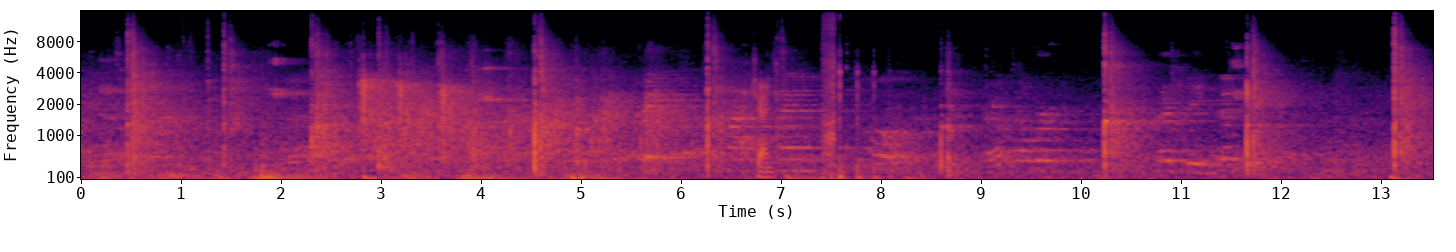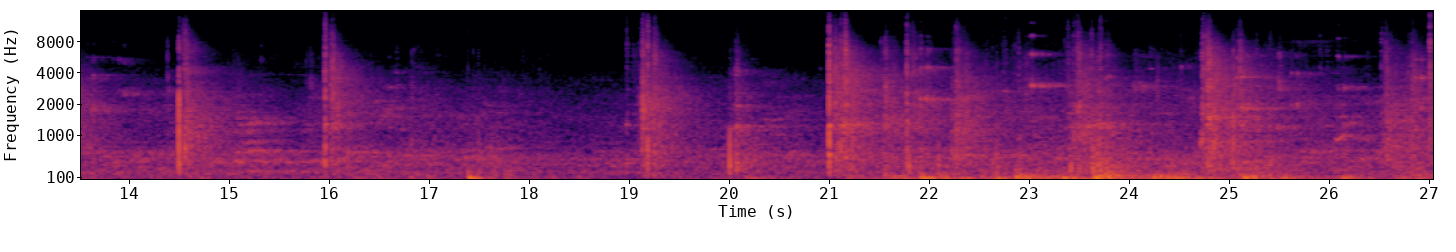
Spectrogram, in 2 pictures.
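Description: Badminton rally: sharp racket strikes on the shuttlecock about every second and a half, each ringing briefly in the large hall, with short squeaks of the players' shoes on the court floor.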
